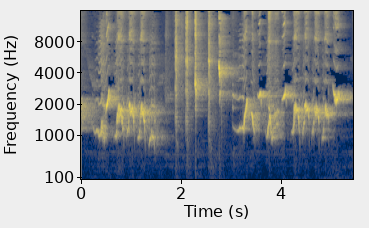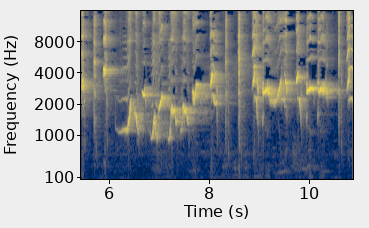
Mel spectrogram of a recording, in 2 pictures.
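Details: White-rumped shama in kretekan style, meant to rouse emotion: bursts of warbled whistles mixed with sharp clicks and chatter, phrases repeated in groups with short gaps, varied and energetic.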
